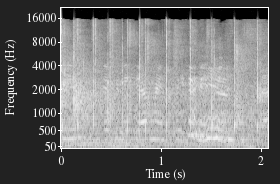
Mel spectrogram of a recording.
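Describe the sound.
A few people clap in quick, uneven bursts of sharp hand claps for about two seconds, while voices talk and murmur underneath at a steady, moderate level.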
